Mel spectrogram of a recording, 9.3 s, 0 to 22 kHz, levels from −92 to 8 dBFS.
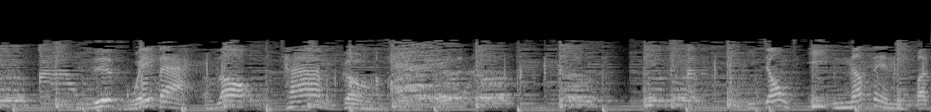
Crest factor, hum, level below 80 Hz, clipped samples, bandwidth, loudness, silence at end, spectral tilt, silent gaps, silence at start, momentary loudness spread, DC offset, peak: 18 dB; none; -42 dBFS; under 0.1%; 5.4 kHz; -23 LUFS; 0 s; -7.5 dB/octave; none; 0 s; 9 LU; under 0.1%; -4 dBFS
